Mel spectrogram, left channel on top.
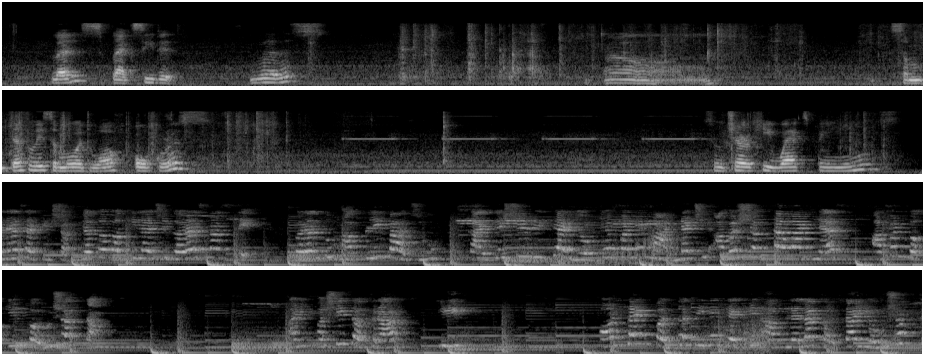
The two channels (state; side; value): different; both; correlation 0.00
